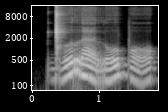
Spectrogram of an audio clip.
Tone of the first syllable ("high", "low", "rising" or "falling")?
rising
